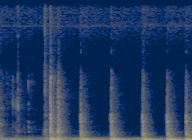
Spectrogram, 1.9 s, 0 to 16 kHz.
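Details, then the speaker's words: Kyocera P3145dn laser printer with loud cracking, whistling and paper jams near the drum. Sharp cracking clicks about every third of a second over the drum-drive motor hum, a stripped drive gear slipping; fix is replacing gear Z128R 302L231040. "Вот, пожалуйста, что-то произошло с шестерёнками. Происходит треск."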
